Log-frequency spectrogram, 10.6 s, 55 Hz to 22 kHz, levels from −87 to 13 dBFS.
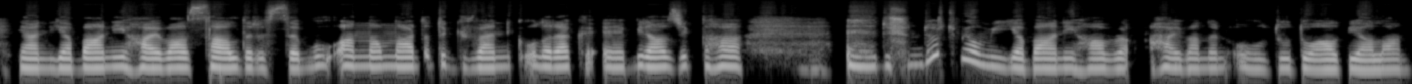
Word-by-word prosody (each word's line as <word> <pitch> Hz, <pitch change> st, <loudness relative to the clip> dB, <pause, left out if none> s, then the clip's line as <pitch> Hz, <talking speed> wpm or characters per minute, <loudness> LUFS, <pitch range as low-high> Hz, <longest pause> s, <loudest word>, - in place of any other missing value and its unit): yani 170 Hz, -1 st, +1 dB
yabani 180 Hz, +2 st, +3 dB
hayvan 180 Hz, 0 st, +4 dB
saldırısı; 175 Hz, -1 st, +1 dB
bu 205 Hz, -, -2 dB
anlamlarda 195 Hz, -2 st, +2 dB
da 225 Hz, -, -2 dB
güvenlik 185 Hz, +1 st, -2 dB
olarak, 190 Hz, -1 st, +2 dB
eee, 180 Hz, 0 st, -1 dB
birazcık 190 Hz, -1 st, +1 dB
daha, 195 Hz, 0 st, +1 dB, 0.8 s
eee, 195 Hz, -2 st, -1 dB
düşündürtmüyor 275 Hz, -, -1 dB
mu 215 Hz, -4 st, -5 dB
yabani 175 Hz, -1 st, 0 dB
havra 170 Hz, +1 st, -1 dB, 0.2 s
hayvanların 175 Hz, -1 st, -3 dB
olduğu 165 Hz, 0 st, -7 dB
doğal 160 Hz, -2 st, +2 dB
bir 165 Hz, -1 st, +2 dB
alan? 155 Hz, +1 st, 0 dB
180 Hz, 125 wpm, -24 LUFS, 170-195 Hz, 0.8 s, hayvan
